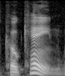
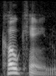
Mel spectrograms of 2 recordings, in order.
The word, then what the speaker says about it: cocaine: Even the pronunciation of the word cocaine has changed. Up to a generation ago, the only standard pronunciation was cocaine, with a stress on the second syllable, as in Cole Porter's line, "I get no kick from cocaine." Now it's common to hear newscasters talking about cocaine, with a stress on the first syllable, a street pronunciation that comes from the speech of inner-city blacks.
